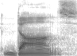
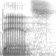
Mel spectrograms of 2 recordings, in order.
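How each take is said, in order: First: The word is said in an Adelaide accent. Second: The word is said in another Australian accent. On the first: "they they say dance" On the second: "instead of dance"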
